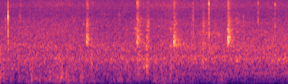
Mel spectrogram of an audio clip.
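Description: Wind rushing over the microphone of a moving bicycle, with four or five short clicks scattered through the middle.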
